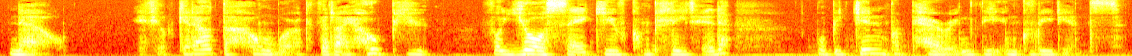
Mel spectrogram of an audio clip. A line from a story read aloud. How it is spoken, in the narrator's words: growled Professor Snape from the front of the room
